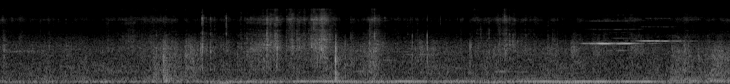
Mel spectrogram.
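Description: Large melon leaves and vines rustling as they are handled, with a few sharp clicks. A steady low hum runs underneath, and a short high chirp comes about six seconds in.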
